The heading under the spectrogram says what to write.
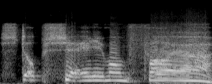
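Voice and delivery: high yelling ogre voice, fire drawn out. Voicing an ogre who turns on the players: ogre yelling. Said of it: "ogre turns and yells".

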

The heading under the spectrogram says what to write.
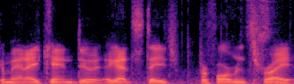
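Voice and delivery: ordinary delivery

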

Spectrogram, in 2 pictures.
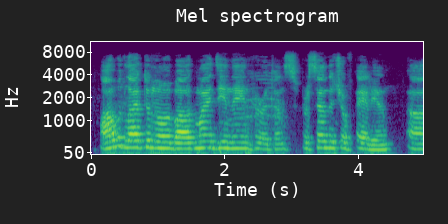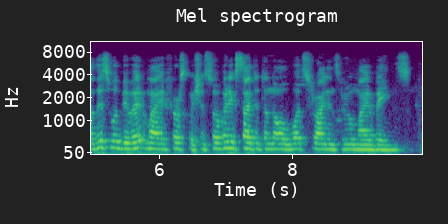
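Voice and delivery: normal talking voice

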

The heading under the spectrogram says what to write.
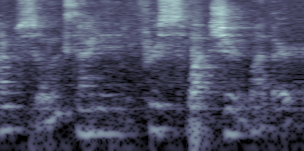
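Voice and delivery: quiet whisper. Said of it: "I'm whispering 'cause Maddie's upstairs".

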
